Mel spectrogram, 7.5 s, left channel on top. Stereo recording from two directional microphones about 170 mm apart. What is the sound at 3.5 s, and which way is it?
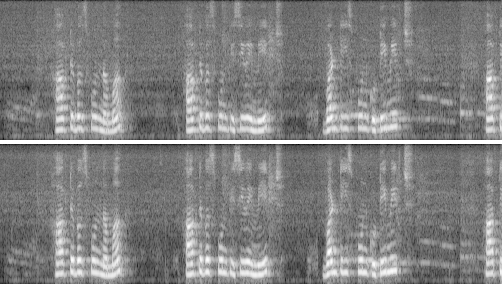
Speech, 50° right (ahead or behind).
